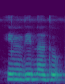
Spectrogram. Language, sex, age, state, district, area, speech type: Kannada, female, 18-30, Karnataka, Bidar, urban, read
